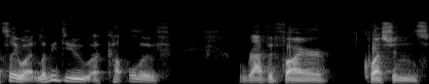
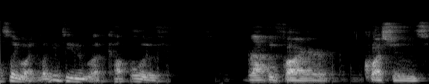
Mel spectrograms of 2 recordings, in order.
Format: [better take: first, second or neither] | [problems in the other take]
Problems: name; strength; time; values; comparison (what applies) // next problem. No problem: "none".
first | noise reduction (neural mask model DeepFilterNet 3)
